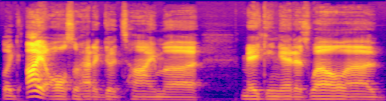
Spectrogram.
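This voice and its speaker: A man's voice: fairly low pitch, flat delivery, normal speed, pushed and bright, clear, resonant tone. A man chatting casually about his creative work, rambling and often restarting his sentences. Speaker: audio drama voice actor and editor. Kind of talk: casual chat.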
